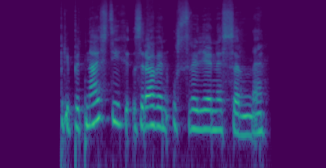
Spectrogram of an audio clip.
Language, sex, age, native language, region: Slovenian, female, 60+, Croatian, Savinja region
